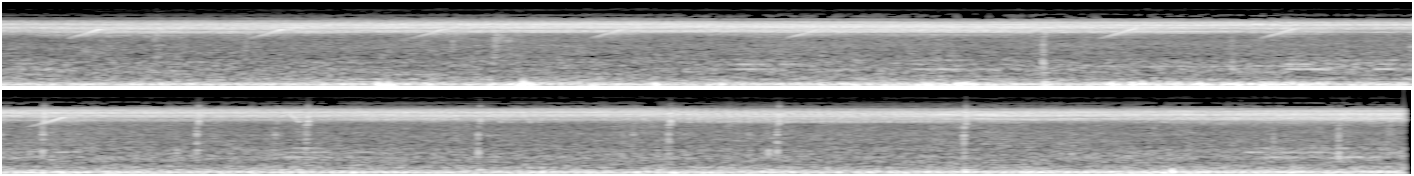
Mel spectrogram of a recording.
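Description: Steady high-pitched insect chorus in undergrowth, with a short rising chirp repeating about once a second through the first half, over a low rumble.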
